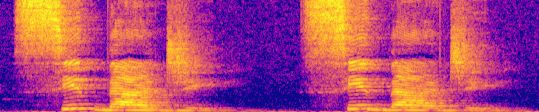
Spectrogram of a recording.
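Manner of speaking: cidade with the final de said like "dji"; model word. Shown as a demonstration. Teacher models cidade for learners. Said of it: "como se fosse uma I".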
